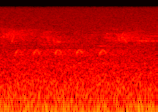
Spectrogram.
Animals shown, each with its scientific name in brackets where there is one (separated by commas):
Red-eyed Vireo (Vireo olivaceus), American Crow (Corvus brachyrhynchos)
